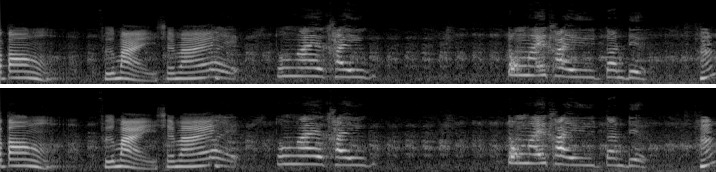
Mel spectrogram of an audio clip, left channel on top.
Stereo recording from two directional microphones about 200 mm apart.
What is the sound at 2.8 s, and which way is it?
Speech, 10° left (ahead or behind).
